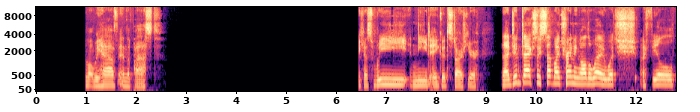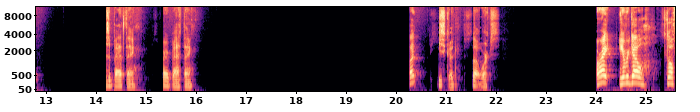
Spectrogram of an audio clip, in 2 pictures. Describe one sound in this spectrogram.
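A man talks calmly into a close microphone, in short bursts with pauses.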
